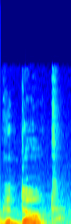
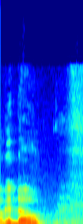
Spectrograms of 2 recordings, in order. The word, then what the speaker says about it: Gadot: She pronounces it Gal Gadot. So the long O. So Gal Gadot.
